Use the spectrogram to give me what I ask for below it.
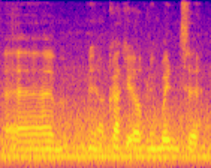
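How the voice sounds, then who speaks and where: A middle-aged truck driver with a blocked nose chats to camera from his cab while driving, rambling and correcting himself. His mid-range voice is monotone, brisk and has vocal fry, with loud road noise behind him.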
